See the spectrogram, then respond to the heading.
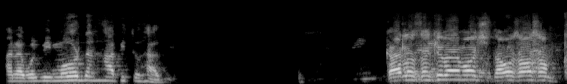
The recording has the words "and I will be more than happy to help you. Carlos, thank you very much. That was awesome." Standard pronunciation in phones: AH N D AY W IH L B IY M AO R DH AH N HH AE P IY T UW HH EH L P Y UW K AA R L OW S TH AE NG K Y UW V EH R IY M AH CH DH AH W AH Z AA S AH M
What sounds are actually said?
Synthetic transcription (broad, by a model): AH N AY W IH L B IY M AO R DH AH N HH AE P IY T UW HH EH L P Y UW K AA R L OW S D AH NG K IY B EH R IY M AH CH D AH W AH S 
